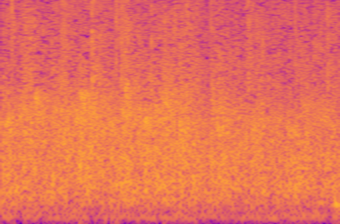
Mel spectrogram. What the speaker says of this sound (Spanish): Denle un aplauso fuerte a Dios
